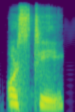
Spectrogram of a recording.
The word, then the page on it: austere: Indian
